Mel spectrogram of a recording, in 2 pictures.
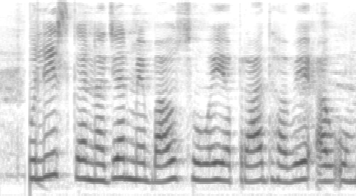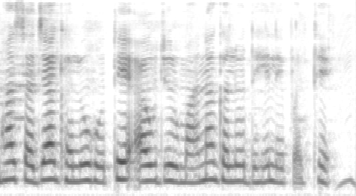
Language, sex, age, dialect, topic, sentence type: Chhattisgarhi, female, 18-24, Northern/Bhandar, banking, statement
